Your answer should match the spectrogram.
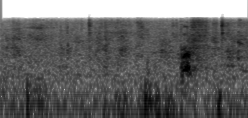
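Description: Dogs at play: faint scuffling and dog noises with a few soft low thumps, and no loud bark.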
